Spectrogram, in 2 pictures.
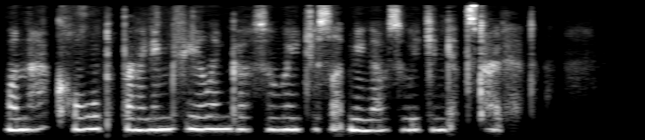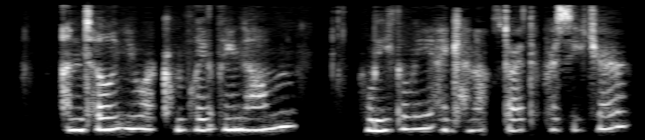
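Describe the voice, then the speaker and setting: A woman whispers through an ASMR medical roleplay, softly explaining procedures in a breathy, unhurried, hushed voice. Her pitch is slightly high with little movement, and the slightly muffled recording has a faint hiss or hum.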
